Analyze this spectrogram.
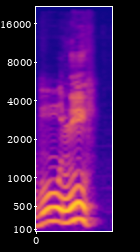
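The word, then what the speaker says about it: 무늬: 그래서 무니로 발음해야 되는데 두 번째 원칙에 따르면 무의이도 가능하다. 그죠? 그래서 무니로도 무의도 가능.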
